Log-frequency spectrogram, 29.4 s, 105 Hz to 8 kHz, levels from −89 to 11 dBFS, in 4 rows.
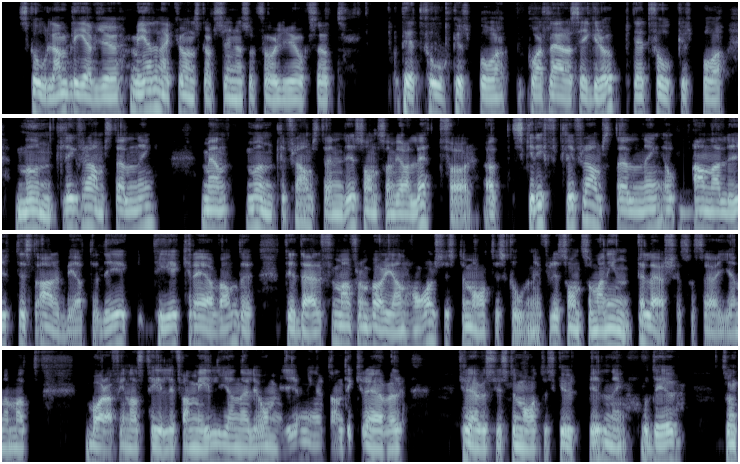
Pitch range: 90-115 Hz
